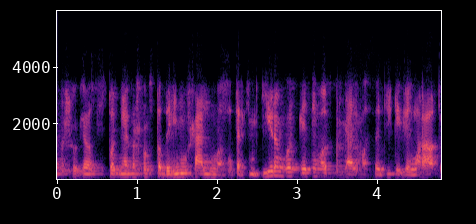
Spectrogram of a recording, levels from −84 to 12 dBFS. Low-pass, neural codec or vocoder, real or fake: 5.4 kHz; codec, 32 kHz, 1.9 kbps, SNAC; fake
